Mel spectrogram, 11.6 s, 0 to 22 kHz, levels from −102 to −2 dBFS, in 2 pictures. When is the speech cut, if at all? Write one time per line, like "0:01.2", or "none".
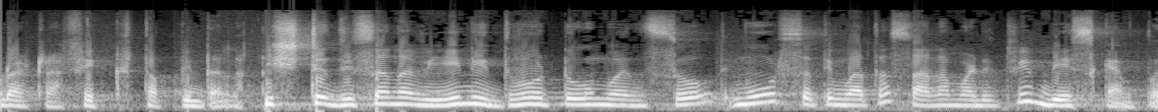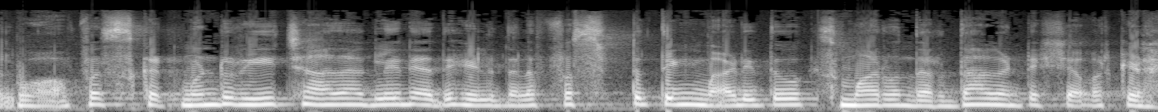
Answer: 0:01.2
0:03.6
0:05.8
